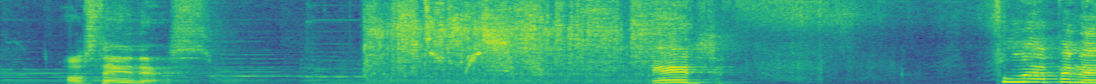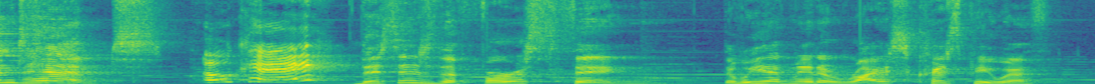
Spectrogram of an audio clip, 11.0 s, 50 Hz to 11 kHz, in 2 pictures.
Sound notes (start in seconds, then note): 1.8 electricity crackling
